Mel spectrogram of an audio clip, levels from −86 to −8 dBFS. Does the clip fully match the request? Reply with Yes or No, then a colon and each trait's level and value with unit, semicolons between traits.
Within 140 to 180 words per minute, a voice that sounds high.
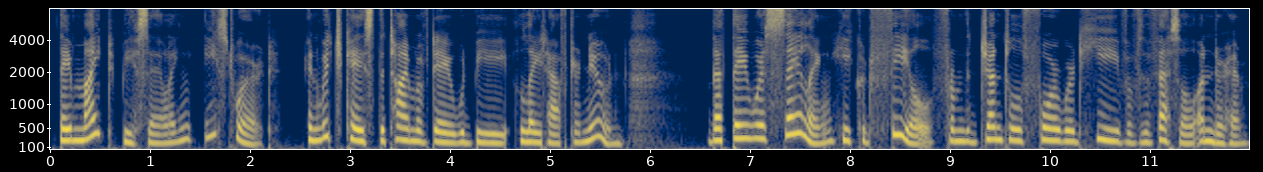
Yes: average, 165 wpm; high, 225 Hz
